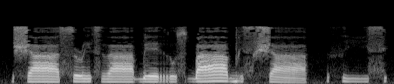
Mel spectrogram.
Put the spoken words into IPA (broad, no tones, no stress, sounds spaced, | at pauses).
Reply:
ʃ aː s ɹ ĩ s ð aː ɓ e r u s ɓ aː b i s ʃ a | θ i̤ s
